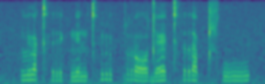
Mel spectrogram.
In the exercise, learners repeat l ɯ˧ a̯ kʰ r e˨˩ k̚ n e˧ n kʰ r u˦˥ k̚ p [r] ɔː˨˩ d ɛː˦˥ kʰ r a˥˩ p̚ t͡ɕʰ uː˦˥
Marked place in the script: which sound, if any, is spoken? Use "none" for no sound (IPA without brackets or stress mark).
r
